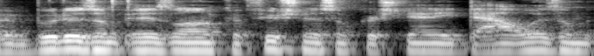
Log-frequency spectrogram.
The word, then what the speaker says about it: Taoism: Buddhism Islam Confucianism Christianity Taoism it's pronounced with the D and then Judaism so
